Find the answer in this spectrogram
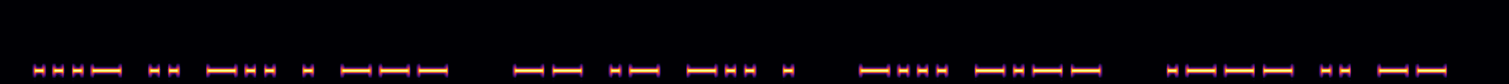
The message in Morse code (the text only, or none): VIDEO MADE BY JIM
